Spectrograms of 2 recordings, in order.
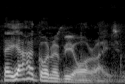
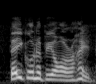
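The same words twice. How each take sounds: First: Said in the usual way. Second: Higher, louder, they're stressed. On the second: Shown as a demonstration. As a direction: lean hard on they're.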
